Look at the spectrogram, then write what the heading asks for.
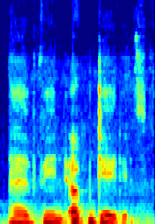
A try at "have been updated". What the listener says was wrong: Bạn có một cái nghe loáng thoáng một cái âm S. Có loáng thoáng với âm S ở cái từ updated đấy.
